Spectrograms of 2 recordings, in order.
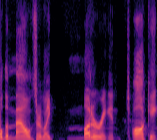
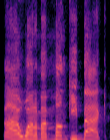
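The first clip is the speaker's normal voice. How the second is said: Italian villain; 10 semitones higher than usual. Acted. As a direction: snarl it like a cartoon Italian mobster. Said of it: "it's Stromboli".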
